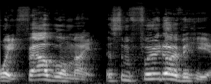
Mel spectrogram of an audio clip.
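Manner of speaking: loud yelled call.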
